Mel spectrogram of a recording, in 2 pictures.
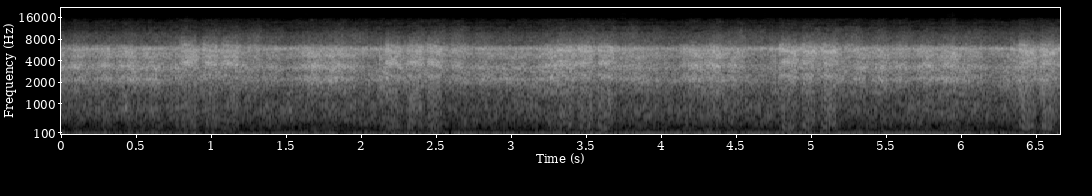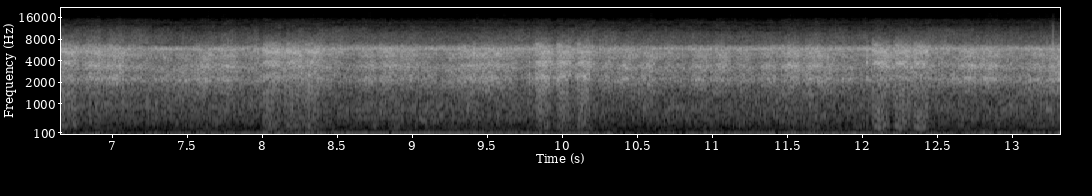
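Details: Insect. Many insects call together in a continuous, high-pitched wall of buzzing and trilling that barely rises or falls. Faint pulses ripple through the steady hiss of the chorus, with no other clear sounds beneath it.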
